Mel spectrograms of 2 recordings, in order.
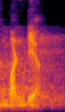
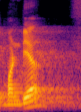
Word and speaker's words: Mandya: I use this example because it rhymes with India, but there's a district called Mandya, right?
